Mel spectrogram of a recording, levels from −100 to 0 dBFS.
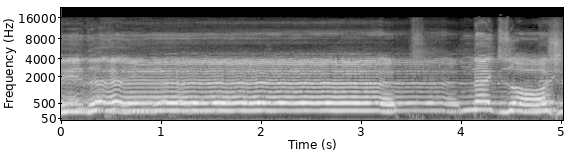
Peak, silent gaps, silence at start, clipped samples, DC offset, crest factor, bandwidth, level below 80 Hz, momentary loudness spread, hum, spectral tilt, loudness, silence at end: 0 dBFS; none; 0 s; under 0.1%; 0.2%; 12 dB; 15 kHz; -60 dBFS; 7 LU; none; -3.5 dB/octave; -12 LUFS; 0 s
